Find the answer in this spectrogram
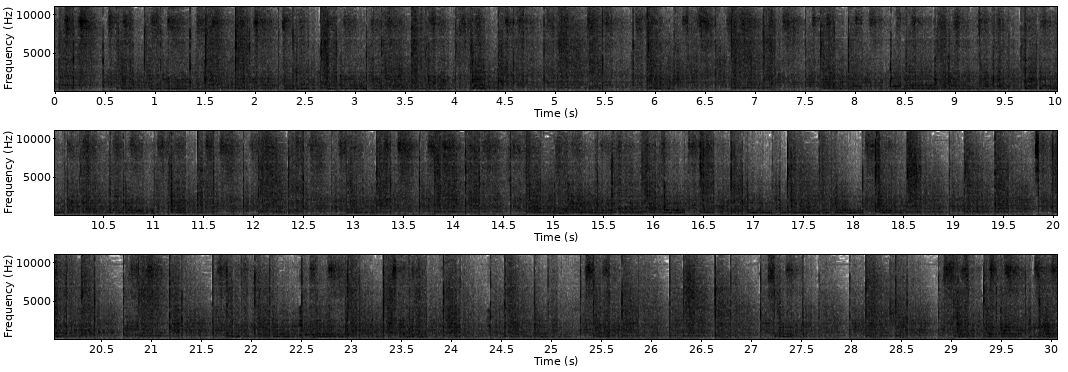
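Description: Live hand-percussion jam: an atumpan drum struck with a curved stick and hand shakers, playing a dense, continuous rhythm of rapid strikes.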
